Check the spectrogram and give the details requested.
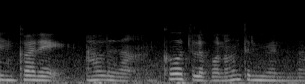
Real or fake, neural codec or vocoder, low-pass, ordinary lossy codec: real; none; 7.2 kHz; none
